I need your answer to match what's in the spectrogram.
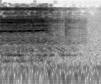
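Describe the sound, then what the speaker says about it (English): An electric pencil sharpener grinds down a Prismacolor non-photo blue colored pencil, a close, buzzing whir that holds steady for a moment and then fades as the motor winds down. "I tell y'all, that's my favorite pencil sharpener now."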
